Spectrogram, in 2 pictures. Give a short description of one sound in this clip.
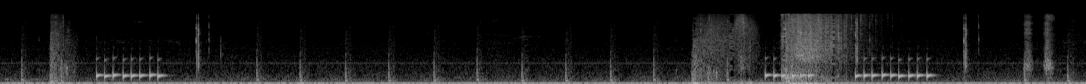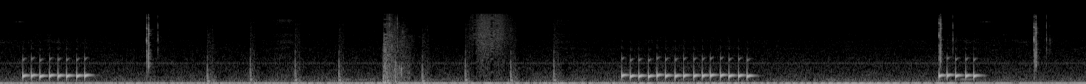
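Quick high electronic blips chatter in short bursts.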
